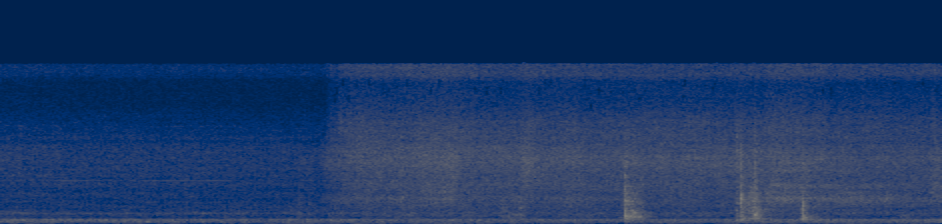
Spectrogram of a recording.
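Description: Masala-coated chicken pieces sizzling in a hot kadai as a flat metal spatula stirs them; the sizzle grows louder about three seconds in, once the stirring starts, with a few sharp knocks of the spatula against the pan near the end.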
